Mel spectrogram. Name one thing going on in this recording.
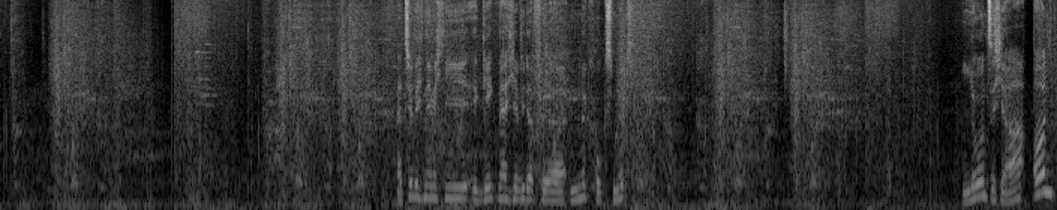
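Sword slashes and hits ring out in quick bursts.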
